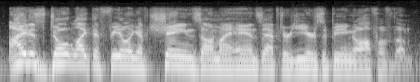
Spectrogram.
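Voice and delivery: loud, high shout down the hall; shouted after him. Acted. Prisoner shouts after the fleeing guard, loud. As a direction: call after him loudly. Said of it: "can I shout after him".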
